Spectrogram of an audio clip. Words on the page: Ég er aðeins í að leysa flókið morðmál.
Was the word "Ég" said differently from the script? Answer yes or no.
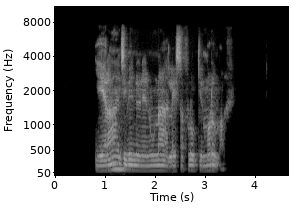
no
